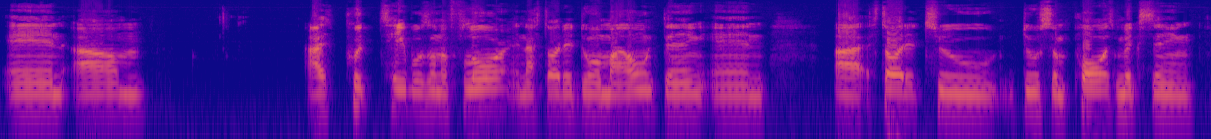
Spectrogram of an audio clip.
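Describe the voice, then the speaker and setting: A middle-aged man from Brooklyn, a podcast guest who talks in a relaxed, rambling way, full of restarts and you-knows. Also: mid-range voice, takes it slowly, no room sound. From Brooklyn, New York. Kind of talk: casual interview.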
